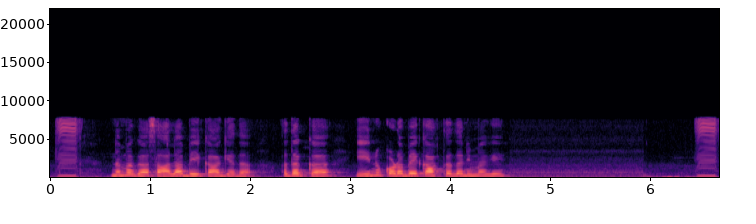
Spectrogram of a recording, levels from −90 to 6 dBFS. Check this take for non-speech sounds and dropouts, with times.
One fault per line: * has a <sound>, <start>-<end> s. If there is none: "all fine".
all fine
